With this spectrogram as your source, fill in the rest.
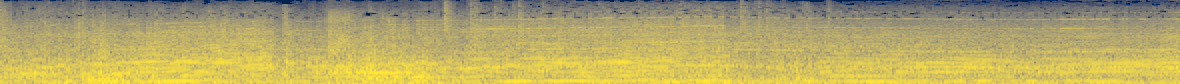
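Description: A race car engine roars loudly, rising in pitch and dropping briefly as the gears shift.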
